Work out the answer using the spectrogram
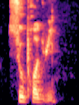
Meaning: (noun) by-product (side effect); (verb) 1. past participle of sous-produire 2. third-person singular present indicative of sous-produire
- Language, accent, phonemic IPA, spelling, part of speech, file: French, France, /su.pʁɔ.dɥi/, sous-produit, noun / verb, LL-Q150 (fra)-sous-produit.wav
